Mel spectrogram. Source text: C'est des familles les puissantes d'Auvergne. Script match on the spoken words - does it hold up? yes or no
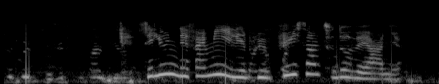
no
